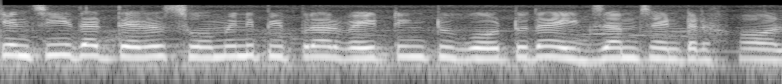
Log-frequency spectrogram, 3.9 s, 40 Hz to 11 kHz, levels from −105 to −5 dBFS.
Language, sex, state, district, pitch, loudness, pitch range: English, female, Chandigarh, Chandigarh, 240 Hz, -15 LUFS, 225-250 Hz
